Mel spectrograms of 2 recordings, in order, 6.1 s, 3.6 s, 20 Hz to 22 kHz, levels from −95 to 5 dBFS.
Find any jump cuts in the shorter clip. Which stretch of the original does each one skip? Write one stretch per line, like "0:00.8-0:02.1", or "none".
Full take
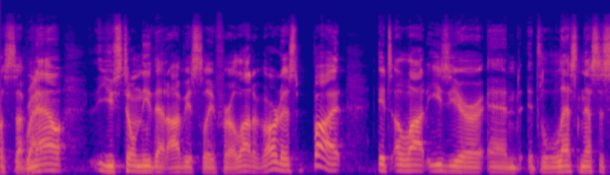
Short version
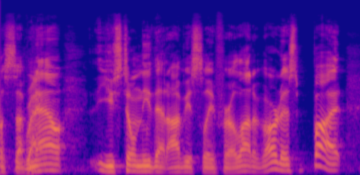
none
